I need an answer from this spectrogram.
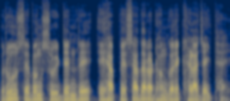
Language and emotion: Odia, neutral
